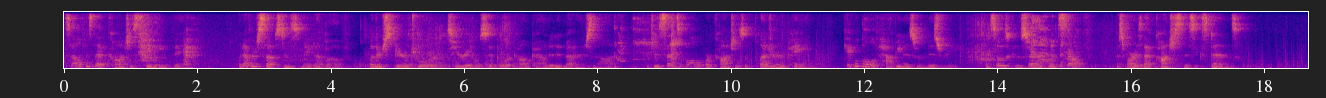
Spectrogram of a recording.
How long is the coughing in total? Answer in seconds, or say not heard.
3 s.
